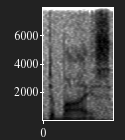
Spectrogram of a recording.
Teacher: The second syllable is accented.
